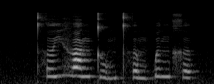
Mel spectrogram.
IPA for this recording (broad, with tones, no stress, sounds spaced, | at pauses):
t̪ʰ ə˧˥ j v a˧ ŋ t̪ u˨˩˨ m t̪ʰ ə˨˩ m ɓ ə˧ ŋ x ə˨˩ k̚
